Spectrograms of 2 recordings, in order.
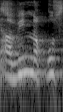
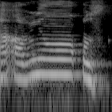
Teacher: اوینقص میں نون ساکن پہ اخفا کریں گے، یعنی اوینقص نہیں پڑھنا، اوینقص۔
